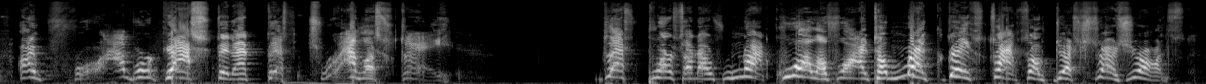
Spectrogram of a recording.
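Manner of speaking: put-on crotchety old man voice. Acting out a person who rejects a new strategy: old crusty man voice. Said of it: "Can't keep the spit in his mouth".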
